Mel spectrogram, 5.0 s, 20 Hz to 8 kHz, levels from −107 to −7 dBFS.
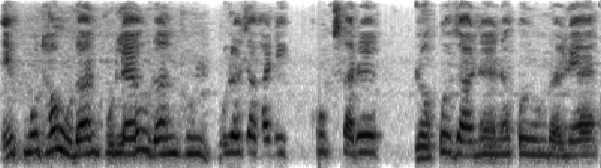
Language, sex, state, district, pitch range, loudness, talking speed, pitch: Marathi, female, Maharashtra, Nagpur, 265-305 Hz, -16 LUFS, 215 wpm, 280 Hz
